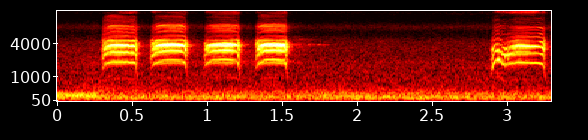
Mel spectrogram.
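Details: Ashy bulbul, in full song, giving four loud, drawn-out, harsh and nasal notes evenly spaced in a row, followed after a pause by one more broad grating note. Low rumble in the background.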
